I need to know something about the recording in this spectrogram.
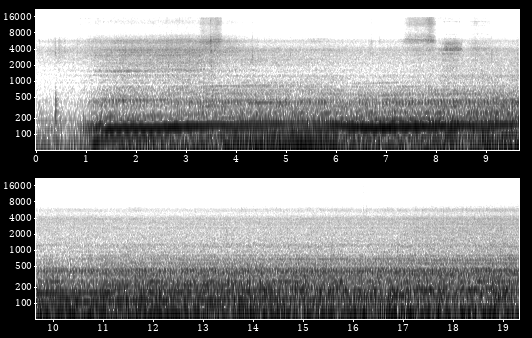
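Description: Tyres roll and hiss on a wet road.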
